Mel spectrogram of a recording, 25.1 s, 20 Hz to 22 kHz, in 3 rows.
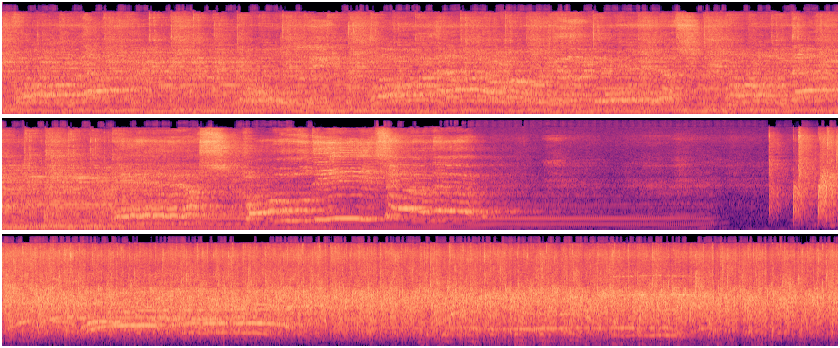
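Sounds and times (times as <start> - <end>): pop song with singing: 0.0 - 13.6
audience applause: 16.1 - 25.0
audience cheering: 16.5 - 25.0.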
